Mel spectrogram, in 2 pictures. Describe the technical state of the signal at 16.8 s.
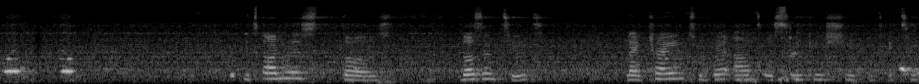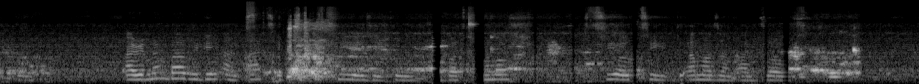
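At 16.8 s you're inside a burst of repeated packet loss (robotic sound), running from 13.51 to 17.17 s. About a dozen holes, the longest around 100 ms, get patched by stretching the last sound, so it comes out choppy with pieces missing. Over the whole clip there's also an echo leak: a copy of the speech comes back about 0.41 s late, roughly as loud as the original, likely from a loudspeaker echo canceller letting it through.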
